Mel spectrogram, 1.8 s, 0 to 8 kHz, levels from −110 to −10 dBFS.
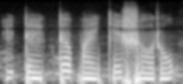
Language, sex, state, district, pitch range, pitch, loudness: Bengali, female, Tripura, West Tripura, 195-220 Hz, 200 Hz, -14 LUFS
